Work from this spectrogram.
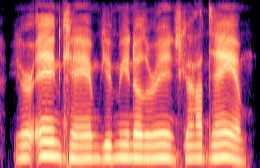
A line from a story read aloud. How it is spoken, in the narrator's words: Grunt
